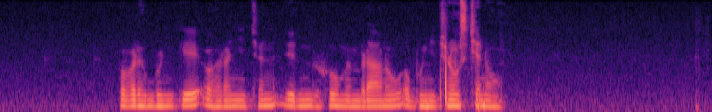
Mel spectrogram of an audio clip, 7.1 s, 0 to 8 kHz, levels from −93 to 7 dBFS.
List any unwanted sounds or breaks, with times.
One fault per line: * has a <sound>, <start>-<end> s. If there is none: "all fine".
all fine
